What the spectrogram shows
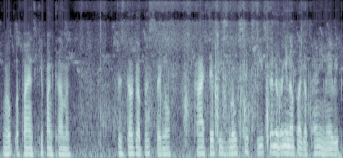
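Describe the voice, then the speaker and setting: Outdoors on a torn-out street, a man casually narrates his metal detecting finds to viewers, breaking into wonderstruck exclamations. His voice sits at a medium pitch with a flat delivery and a moderate pace. The recording is noisy, full of ambient outdoor sounds.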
